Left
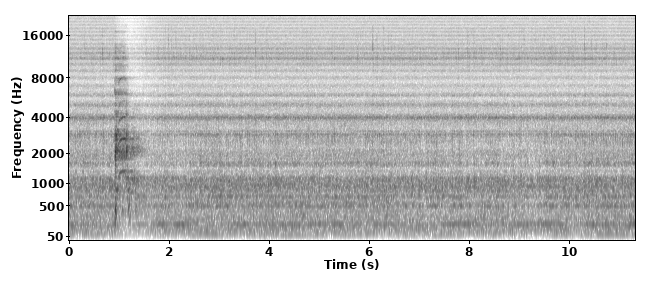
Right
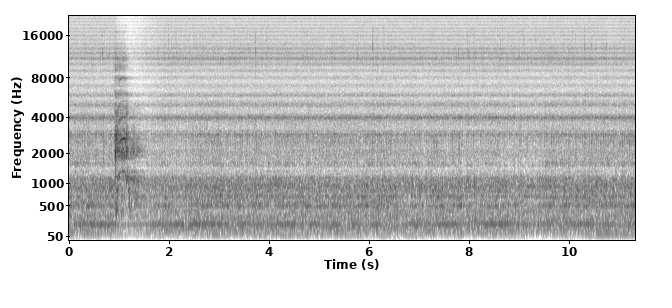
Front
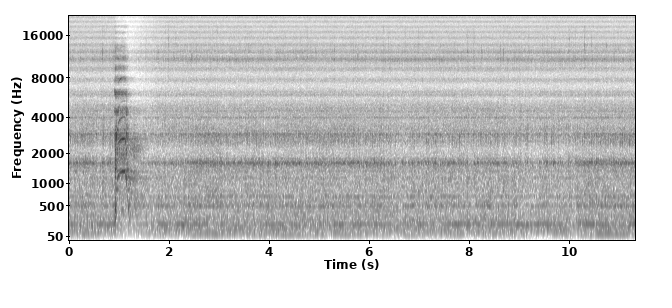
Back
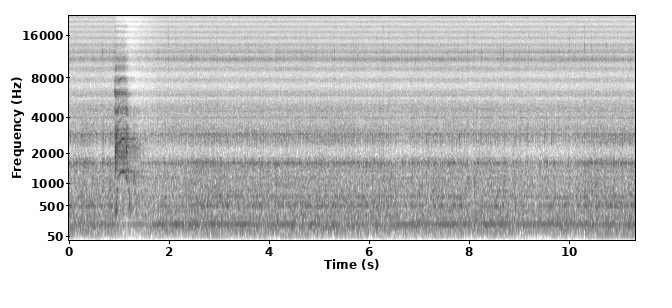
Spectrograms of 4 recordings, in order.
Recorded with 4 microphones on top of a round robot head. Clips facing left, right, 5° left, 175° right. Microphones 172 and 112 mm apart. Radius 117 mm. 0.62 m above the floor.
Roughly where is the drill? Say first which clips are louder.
Left 6 dB, front 3 dB; ahead left.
